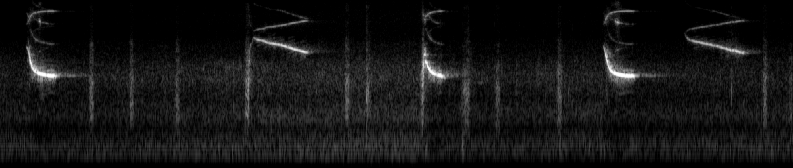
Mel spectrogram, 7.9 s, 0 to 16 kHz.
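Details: A persistent red-winged blackbird at the Decorah bald eagle nest, Iowa, on 20 July 2023, giving sharp, high, down-slurred whistles about every two seconds, with softer rising-and-falling notes and faint ticks in between.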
